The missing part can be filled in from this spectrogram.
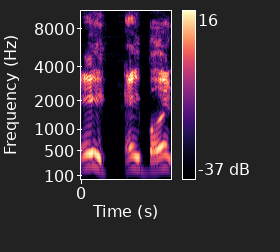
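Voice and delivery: put-on Canadian accent in a comic-hero voice. Discussing how Wolverine sounded in the TV show, Canadian-accent Wolverine voice. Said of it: "supposed to sound Canadian".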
